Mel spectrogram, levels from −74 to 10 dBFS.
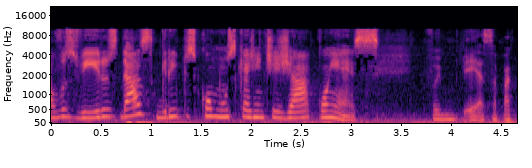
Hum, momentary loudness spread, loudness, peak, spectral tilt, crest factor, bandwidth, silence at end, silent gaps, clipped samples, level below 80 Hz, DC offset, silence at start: none; 11 LU; -15 LUFS; 0 dBFS; -2 dB/octave; 16 dB; 10.5 kHz; 0 s; none; under 0.1%; -34 dBFS; under 0.1%; 0 s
